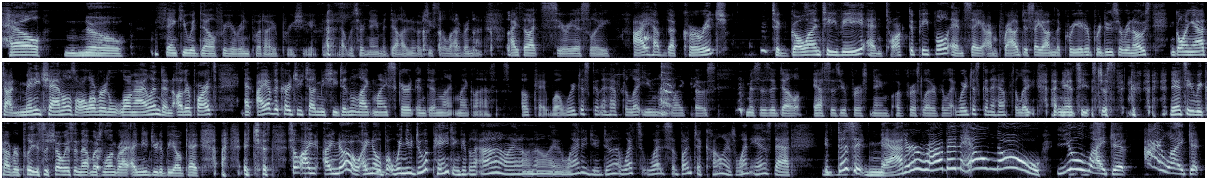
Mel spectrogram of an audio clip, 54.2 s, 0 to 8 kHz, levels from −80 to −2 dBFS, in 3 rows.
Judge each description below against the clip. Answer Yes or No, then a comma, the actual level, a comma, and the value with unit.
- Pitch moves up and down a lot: Yes, wide, 7.0 semitones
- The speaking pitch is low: No, medium, 165 Hz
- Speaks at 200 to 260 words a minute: Yes, fast, 205 wpm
